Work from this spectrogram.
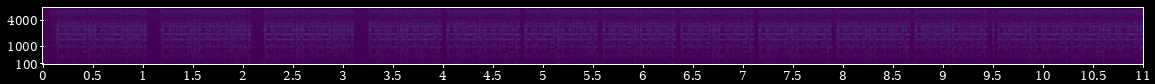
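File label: Gilbert 2 Information, scanner audio; Mesa Simulcast; MESA OPEN ALL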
